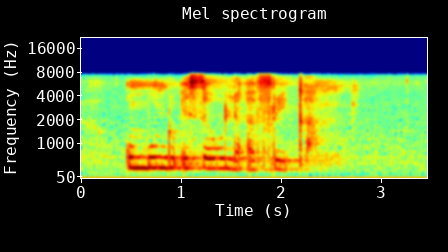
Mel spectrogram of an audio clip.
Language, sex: South Ndebele, female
